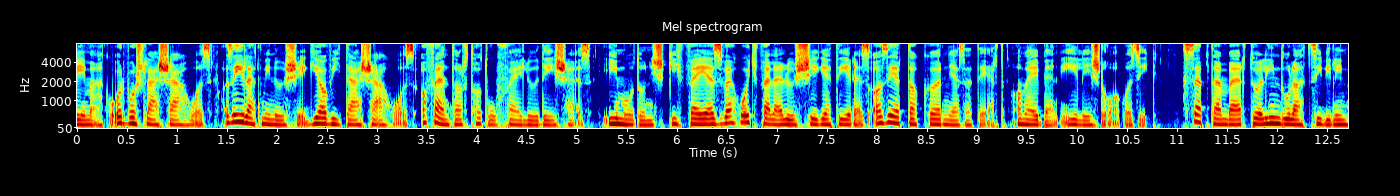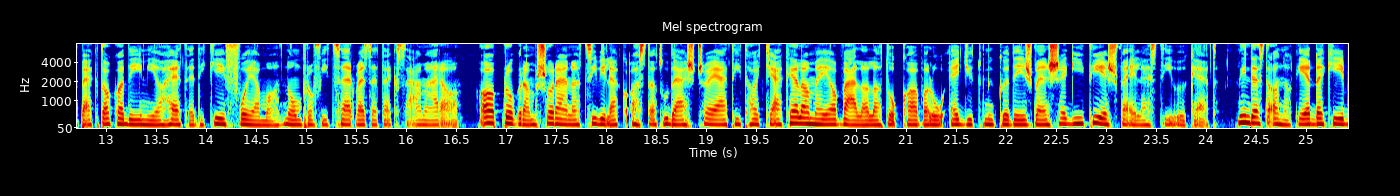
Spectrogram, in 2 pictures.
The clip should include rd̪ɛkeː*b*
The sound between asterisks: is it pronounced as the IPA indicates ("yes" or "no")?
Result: yes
